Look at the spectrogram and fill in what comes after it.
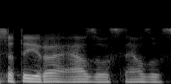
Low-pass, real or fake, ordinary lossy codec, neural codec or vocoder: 5.4 kHz; fake; AAC, 24 kbps; codec, 16 kHz, 0.9 kbps, LongCat-Audio-Codec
